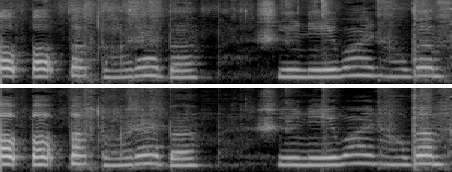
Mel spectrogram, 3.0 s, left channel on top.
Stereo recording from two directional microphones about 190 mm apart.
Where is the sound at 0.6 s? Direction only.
15° left (ahead or behind).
